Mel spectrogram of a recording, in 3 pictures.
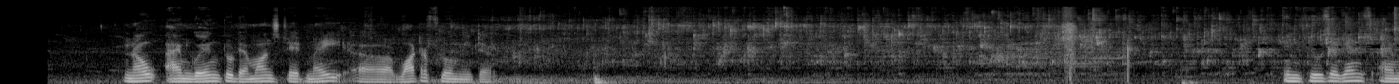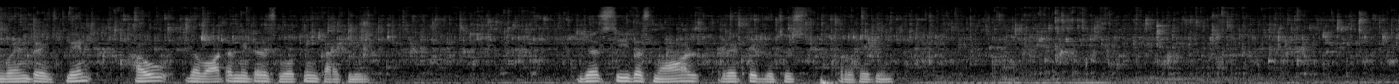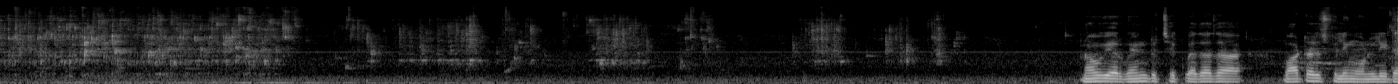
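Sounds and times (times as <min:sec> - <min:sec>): water running from a hose into a tank: 0:01.4 - 0:41.9.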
